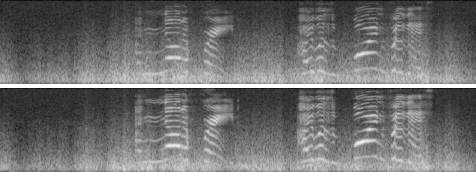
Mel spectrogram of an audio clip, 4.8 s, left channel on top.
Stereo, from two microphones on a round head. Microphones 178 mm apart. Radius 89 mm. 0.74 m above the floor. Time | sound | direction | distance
1.4 | a shout | 55° right (ahead or behind) | ?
